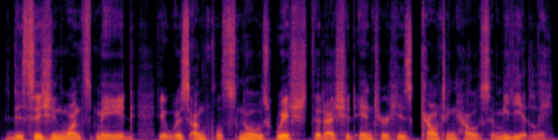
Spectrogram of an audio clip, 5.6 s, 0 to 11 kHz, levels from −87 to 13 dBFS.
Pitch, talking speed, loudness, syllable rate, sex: 115 Hz, 185 wpm, -20 LUFS, 5.1 syllables/s, male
